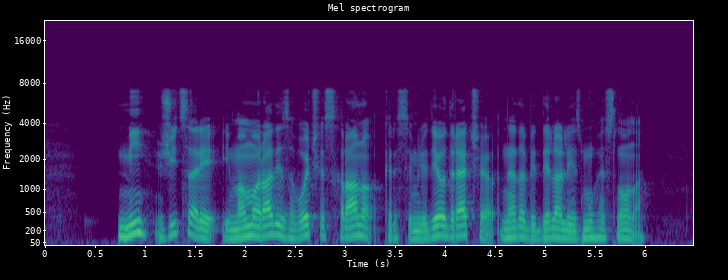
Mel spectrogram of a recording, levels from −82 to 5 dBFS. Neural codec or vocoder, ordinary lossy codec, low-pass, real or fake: none; none; 7.2 kHz; real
